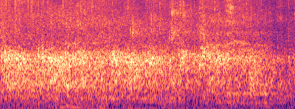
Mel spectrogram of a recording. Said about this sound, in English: Let's give them a round of applause for doing such a good job.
